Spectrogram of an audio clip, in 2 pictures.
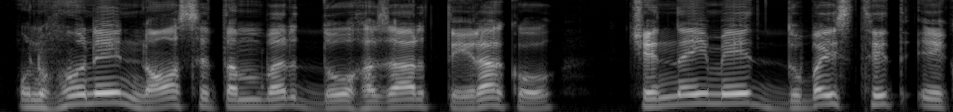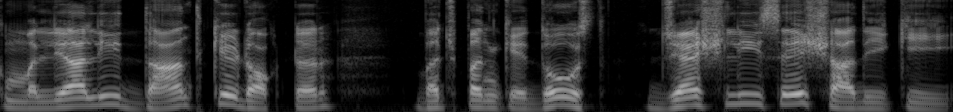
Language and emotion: Hindi, neutral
